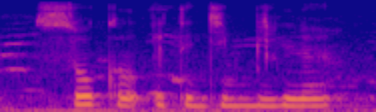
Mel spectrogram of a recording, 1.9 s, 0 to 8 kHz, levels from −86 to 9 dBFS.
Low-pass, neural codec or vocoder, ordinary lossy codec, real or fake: 7.2 kHz; none; none; real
